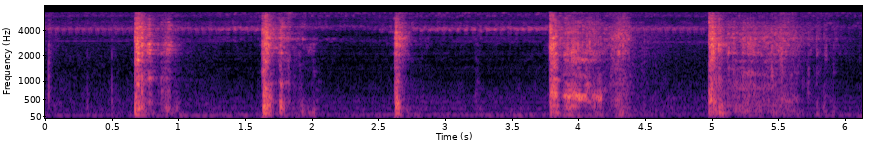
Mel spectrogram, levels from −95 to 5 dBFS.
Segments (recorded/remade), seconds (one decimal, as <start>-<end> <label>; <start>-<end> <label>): 0.0-1.3 recorded; 1.3-4.4 remade; 4.4-5.1 recorded; 5.1-6.1 remade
